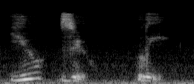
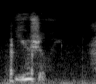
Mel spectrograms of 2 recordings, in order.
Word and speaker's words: usually: Accent on the first syllable. You, zoo, Lee. Usually.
